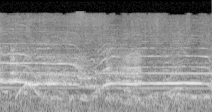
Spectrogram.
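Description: A group of women footballers screaming and cheering in celebration, with long high-pitched held screams overlapping one another.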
